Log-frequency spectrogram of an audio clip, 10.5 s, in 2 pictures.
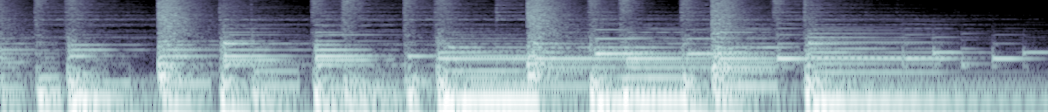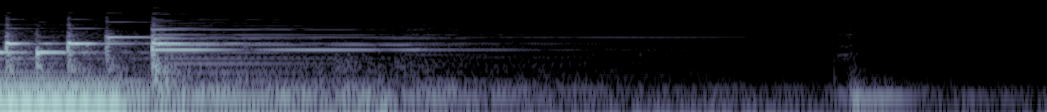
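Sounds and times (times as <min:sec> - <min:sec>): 
evening jazz music: 0:00.0 - 0:07.3.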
